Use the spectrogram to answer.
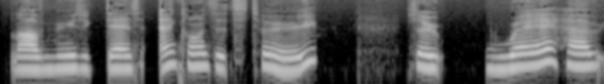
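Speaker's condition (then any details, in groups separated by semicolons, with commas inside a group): Down syndrome; congenital, present from birth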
